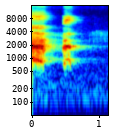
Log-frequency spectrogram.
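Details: Tail of a red junglefowl crow: a fading rough note and one short final syllable that trails off into quiet. Recorded during decoy-luring of wild junglefowl on 23 January 2022.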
